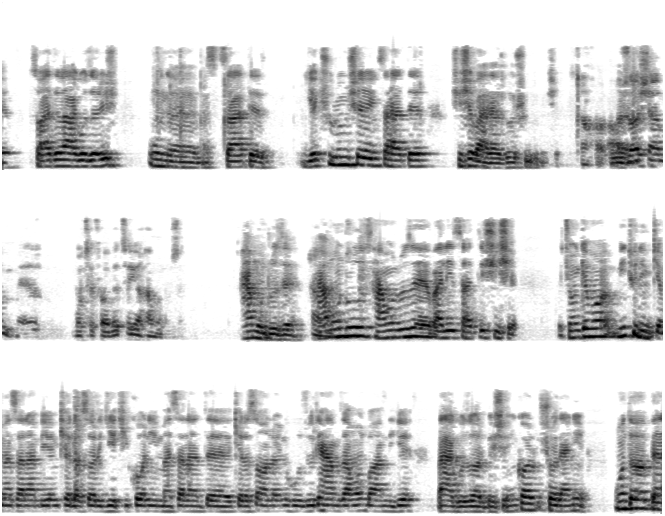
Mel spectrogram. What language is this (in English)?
Persian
